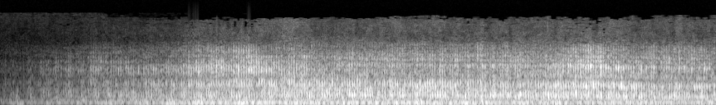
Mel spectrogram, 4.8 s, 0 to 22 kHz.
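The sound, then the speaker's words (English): A helicopter at the Al-Karama airbase on the Jordanian-Israeli border, waiting to take a sick child on a 30-minute flight to Amman. Its engine and rotors roar, swelling over the first second into a loud, steady drone with a dense, throbbing low rumble and no voices. “Well, at any moment now, Habiba will arrive here by ambulance and be transferred to the helicopter behind me.”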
